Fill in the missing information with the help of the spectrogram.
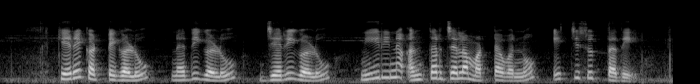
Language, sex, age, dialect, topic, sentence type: Kannada, female, 31-35, Mysore Kannada, agriculture, statement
